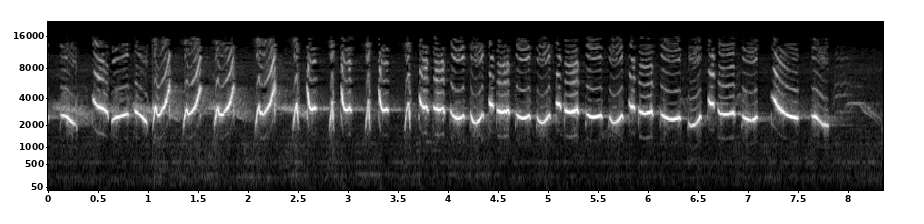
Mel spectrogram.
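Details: Chinese hwamei singing loud, varied whistled song: rapid series of clear rising and falling slurred notes, many repeated phrases with sharp upswept whistles, delivered almost continuously with brief gaps; faint steady hum beneath.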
